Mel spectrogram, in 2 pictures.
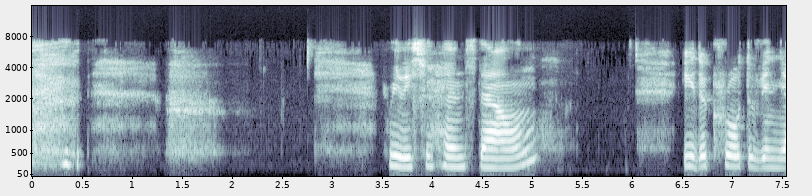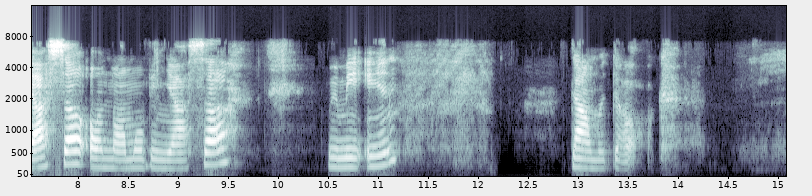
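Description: A young woman speaks calmly and clearly, close to a microphone.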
